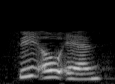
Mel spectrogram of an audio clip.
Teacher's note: 重音放在第二个音节上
